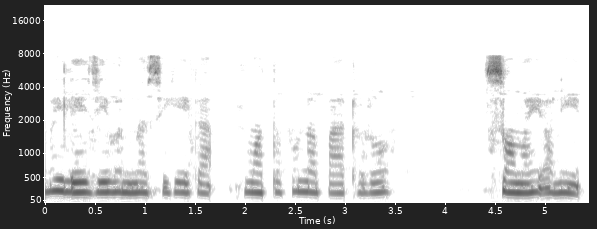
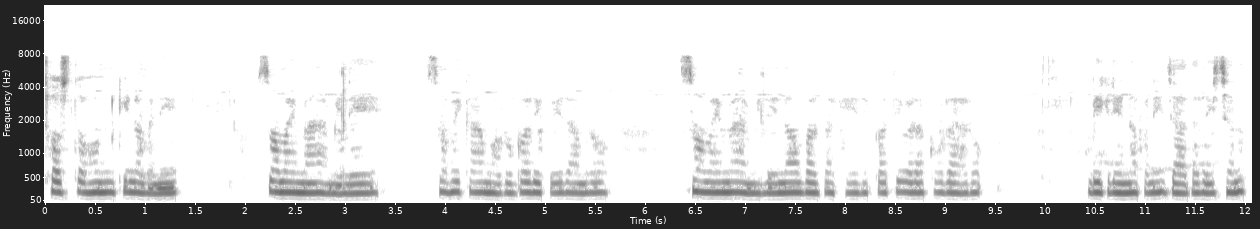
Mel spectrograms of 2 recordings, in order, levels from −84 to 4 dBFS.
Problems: low volume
